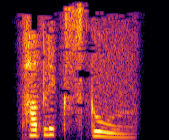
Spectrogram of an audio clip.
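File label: "public school", English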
